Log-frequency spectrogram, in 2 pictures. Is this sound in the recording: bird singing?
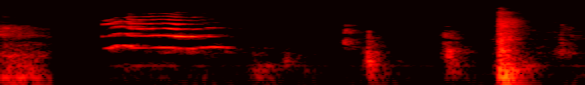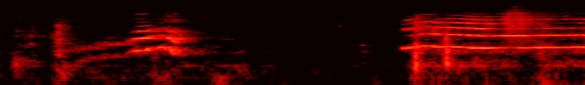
no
